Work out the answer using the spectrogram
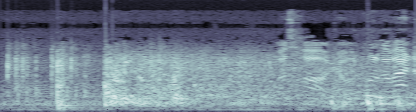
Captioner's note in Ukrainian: вибух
